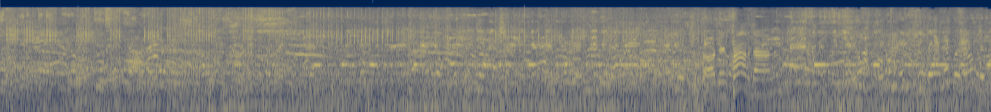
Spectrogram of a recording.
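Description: A large crowd chatters outdoors, with many voices of men and women talking and calling out at once.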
